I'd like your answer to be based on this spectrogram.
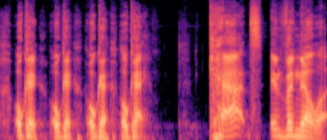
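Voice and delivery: put-on earnest, grave, dead serious young child voice. Retelling how Violet answered a question game: imitating Violet getting real serious. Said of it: "She gets, like, real serious about stuff".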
